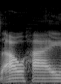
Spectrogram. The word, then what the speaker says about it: Ojai: white man could come to That's say right, pronouncing Malibu. those. Anyway, so Ojai is another one. It's Auhai, and that means place of the moon.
